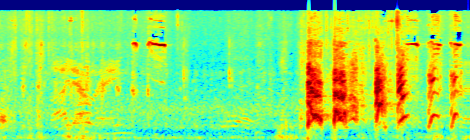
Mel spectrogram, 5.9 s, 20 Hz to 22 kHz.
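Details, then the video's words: Corgi during a second sheep-herding attempt at an Arlington farm, 27 March 2011; faint murmuring voices first, then a quick volley of loud barks with rising yips in the final two seconds. "Royston Corgi - Herding Sheep"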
